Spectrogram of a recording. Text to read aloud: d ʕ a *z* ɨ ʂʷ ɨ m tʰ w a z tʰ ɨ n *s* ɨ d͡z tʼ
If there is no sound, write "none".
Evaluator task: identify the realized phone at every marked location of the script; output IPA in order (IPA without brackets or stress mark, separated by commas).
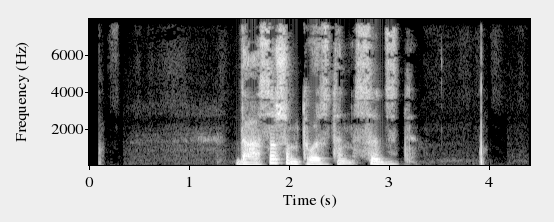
s, s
